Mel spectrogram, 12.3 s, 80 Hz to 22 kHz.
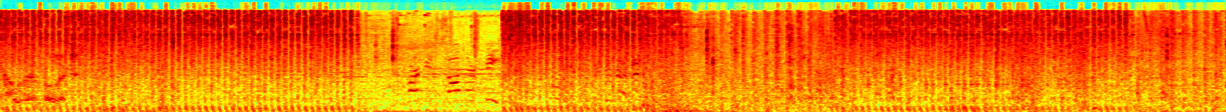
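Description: Rapid automatic gunfire from The Division 2, a game firefight, sounds as dense overlapping bursts across nearly the whole stretch, with a short lull in the middle and a voice talking over the shooting.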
